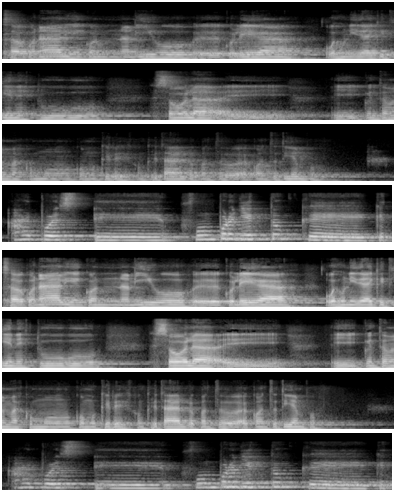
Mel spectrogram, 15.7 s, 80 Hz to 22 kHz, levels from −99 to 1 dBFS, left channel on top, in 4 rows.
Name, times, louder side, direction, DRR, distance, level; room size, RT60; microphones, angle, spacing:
voice 1, 0.0-3.0 3.2-4.9 5.4-6.7 7.2-11.0, right 6 dB, 60° right, 12 dB, 0.4 m, -22 dB
voice 2, 11.8-13.4 13.7-15.6, left 3 dB, 90° left, 8 dB, 0.6 m, -24 dB
7.7 x 6.1 x 2.6 m, 1.3 s
head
